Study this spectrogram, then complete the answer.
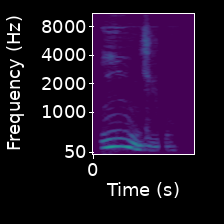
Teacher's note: Então, seria a sílaba tônica o in. Então, pela nossa contagem, ela é a penúltima sílaba, tudo bem?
